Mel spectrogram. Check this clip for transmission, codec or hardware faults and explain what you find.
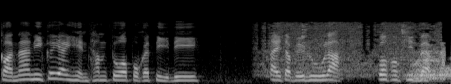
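Two call-path faults turn up in the last two seconds of this speech clip, both tied to echo cancellation.

Other side's voice leaking through, from 2.51 s to the end at 4.51 s: the far end is likely playing on a loudspeaker, and the echo canceller leaves a lot of it in the microphone signal. A second voice sits only about 5 dB under the talker.

Speech suppressed in double talk, from 4.45 s to 4.51 s: with both sides talking at once, the canceller likely can't split the talker from the echo and pulls both down. For a brief moment, well under a tenth of a second, the talker's level dips by roughly 15 dB.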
